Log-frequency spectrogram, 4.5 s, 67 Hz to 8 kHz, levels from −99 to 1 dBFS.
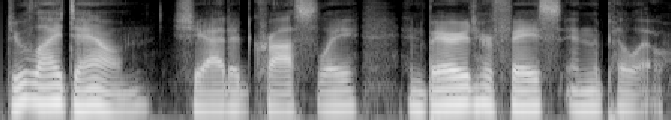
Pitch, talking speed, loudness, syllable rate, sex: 110 Hz, 175 wpm, -19 LUFS, 4.3 syllables/s, male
